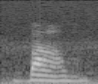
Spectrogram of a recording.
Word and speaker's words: bomb: When the B is located after the M in the same syllable, it will be silent. Here are some samples. Bomb, climb.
